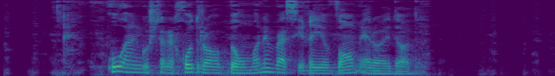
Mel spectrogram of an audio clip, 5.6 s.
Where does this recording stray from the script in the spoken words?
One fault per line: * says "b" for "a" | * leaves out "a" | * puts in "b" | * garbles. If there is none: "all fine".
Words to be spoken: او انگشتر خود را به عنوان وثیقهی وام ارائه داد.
all fine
